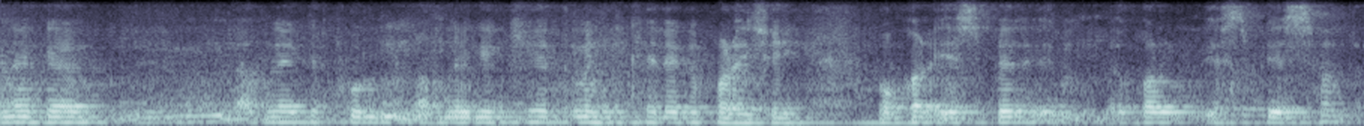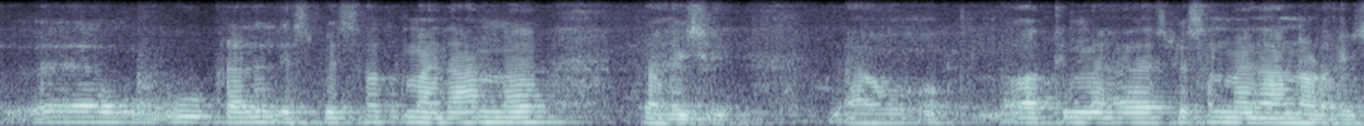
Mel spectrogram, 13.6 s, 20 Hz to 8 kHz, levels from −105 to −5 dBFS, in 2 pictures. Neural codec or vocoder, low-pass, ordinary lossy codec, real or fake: none; 7.2 kHz; Opus, 16 kbps; real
